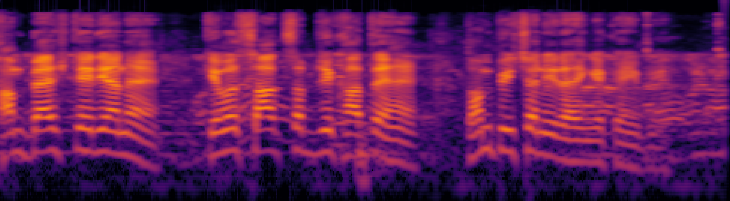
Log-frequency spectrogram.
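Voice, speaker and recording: Noticeable background noise under a man's fairly high voice with ordinary pitch variation. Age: 70s. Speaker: cow protection activist. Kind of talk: street interview. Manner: halting.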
